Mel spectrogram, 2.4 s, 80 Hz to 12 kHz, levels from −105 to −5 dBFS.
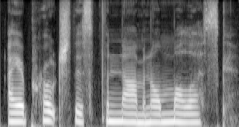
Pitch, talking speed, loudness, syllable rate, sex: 180 Hz, 125 wpm, -16 LUFS, 5.2 syllables/s, female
